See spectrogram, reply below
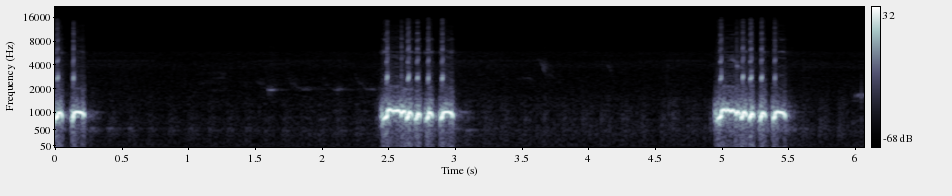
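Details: Cooing of a zebra dove: short bursts of fast, rolling, wavering notes, each phrase about half a second, recurring at steady intervals of around two and a half seconds with nothing else audible.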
